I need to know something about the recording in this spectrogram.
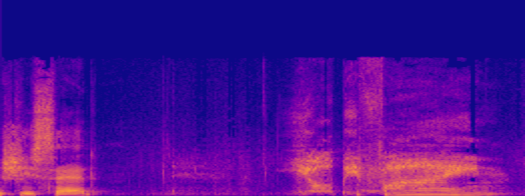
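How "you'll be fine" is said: slow, breathy whisper of reassurance; soothing whisper. Acted. Mum leaving Splat at school, soothing whisper. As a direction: whisper it slowly, like a mum comforting her child.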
